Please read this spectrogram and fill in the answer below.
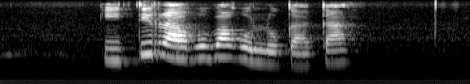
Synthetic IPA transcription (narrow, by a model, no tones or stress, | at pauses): itʼiraɣʊbaɣʊlʊkʼakʼa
